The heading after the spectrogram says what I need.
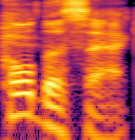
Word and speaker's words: cul-de-sac: Cul-de-sac, yeah. Cold-de. Yeah. I'm seeing it phonetically broke down.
